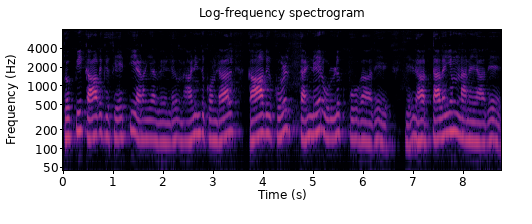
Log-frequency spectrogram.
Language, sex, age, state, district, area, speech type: Tamil, male, 60+, Tamil Nadu, Coimbatore, urban, spontaneous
